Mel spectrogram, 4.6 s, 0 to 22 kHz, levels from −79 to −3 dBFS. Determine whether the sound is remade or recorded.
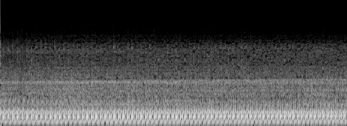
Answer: recorded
